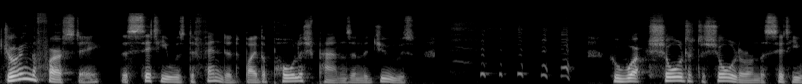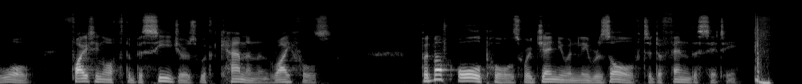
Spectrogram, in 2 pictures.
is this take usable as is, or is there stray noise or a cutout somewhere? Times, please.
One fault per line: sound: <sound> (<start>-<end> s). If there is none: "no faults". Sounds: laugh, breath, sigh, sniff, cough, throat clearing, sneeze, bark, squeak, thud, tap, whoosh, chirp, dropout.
sound: laugh (4.5-5.8 s)
sound: thud (15.6-15.8 s)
